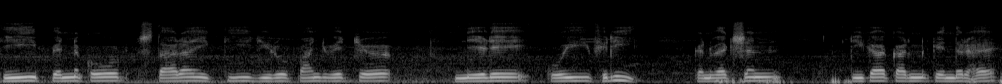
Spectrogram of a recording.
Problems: background sounds at intervals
